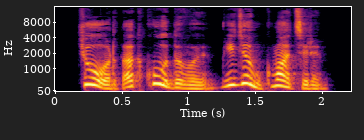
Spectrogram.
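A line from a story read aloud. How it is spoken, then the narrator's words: Joyful. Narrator (Russian): Д'Арсье радостно говорил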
